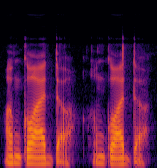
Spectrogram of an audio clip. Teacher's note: if the t is coming after a voiced sound meaning it has vibration then it will be du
